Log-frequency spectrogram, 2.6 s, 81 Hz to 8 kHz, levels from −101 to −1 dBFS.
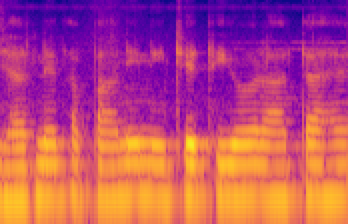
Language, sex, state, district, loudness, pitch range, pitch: Hindi, male, Chhattisgarh, Raipur, -18 LUFS, 135-140 Hz, 140 Hz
